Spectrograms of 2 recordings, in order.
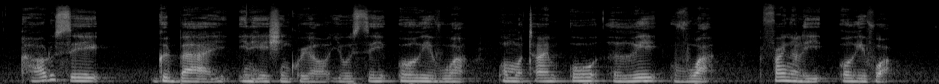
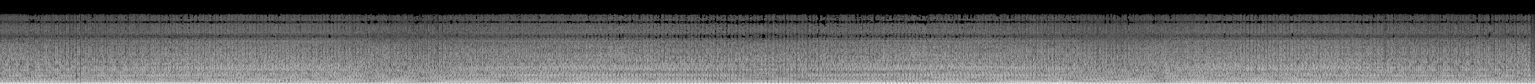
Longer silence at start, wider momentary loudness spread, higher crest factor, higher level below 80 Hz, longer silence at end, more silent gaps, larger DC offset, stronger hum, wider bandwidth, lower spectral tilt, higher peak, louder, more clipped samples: first, 0.2 s vs 0 s; first, 8 LU vs 2 LU; first, 18 dB vs 10 dB; second, -60 dBFS vs -16 dBFS; first, 0.3 s vs 0 s; neither; second, under 0.1% vs 30%; neither; first, 18 kHz vs 11.5 kHz; about the same, -5 dB/octave vs -5 dB/octave; second, -12 dBFS vs 0 dBFS; second, -30 LUFS vs -16 LUFS; neither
